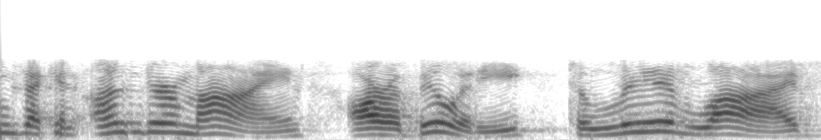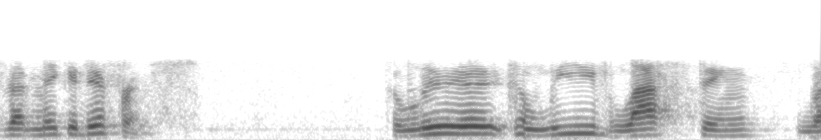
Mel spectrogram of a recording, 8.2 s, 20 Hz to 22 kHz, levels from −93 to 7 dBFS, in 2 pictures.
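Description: Throughout, the speech passes through the AMR narrowband mobile codec at a heavy compression setting, which fits a low mode of about 6 kbit/s. Its pulse-driven vocal-tract model leaves the voice buzzy and synthetic, confined to roughly 250 Hz to 3.6 kHz. At 0.62 to 0.72 s, just after "that can", lost AMR speech frames force the decoder to repeat its last pitch and filter settings at reduced gain, producing a brief warbling dip consistent with about 20 ms missing. At 7.48 to 7.53 s, after "to live to leave", a longer loss of about 40 ms stretches and fades the sound before it returns rough.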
